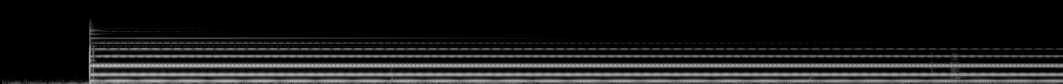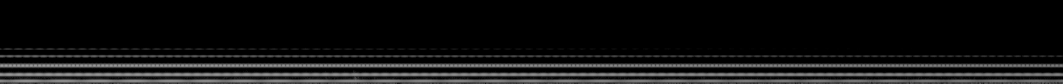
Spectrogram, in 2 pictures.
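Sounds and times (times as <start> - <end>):
singing bowl: 0.9 - 21.2.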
